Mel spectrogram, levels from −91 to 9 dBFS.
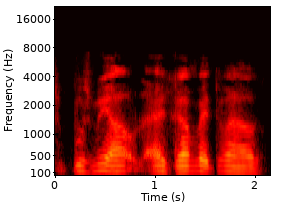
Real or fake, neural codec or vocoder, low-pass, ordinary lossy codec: fake; codec, 44.1 kHz, 7.8 kbps, DAC; 7.2 kHz; MP3, 32 kbps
